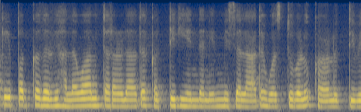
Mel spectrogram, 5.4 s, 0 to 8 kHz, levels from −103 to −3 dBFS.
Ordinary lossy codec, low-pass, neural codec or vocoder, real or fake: none; 7.2 kHz; codec, 16 kHz, 0.9 kbps, LongCat-Audio-Codec; fake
